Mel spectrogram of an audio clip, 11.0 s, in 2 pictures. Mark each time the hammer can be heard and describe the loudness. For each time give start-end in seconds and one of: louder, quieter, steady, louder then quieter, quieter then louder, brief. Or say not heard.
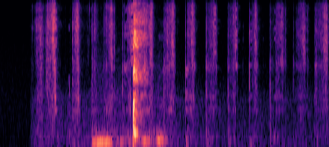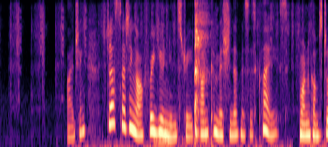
not heard.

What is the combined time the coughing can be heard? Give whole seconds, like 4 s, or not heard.
2 s.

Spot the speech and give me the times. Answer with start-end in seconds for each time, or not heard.
6.6-10.9.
